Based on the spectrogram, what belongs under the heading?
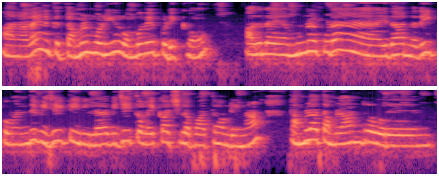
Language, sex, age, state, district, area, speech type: Tamil, female, 30-45, Tamil Nadu, Tiruvarur, rural, spontaneous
